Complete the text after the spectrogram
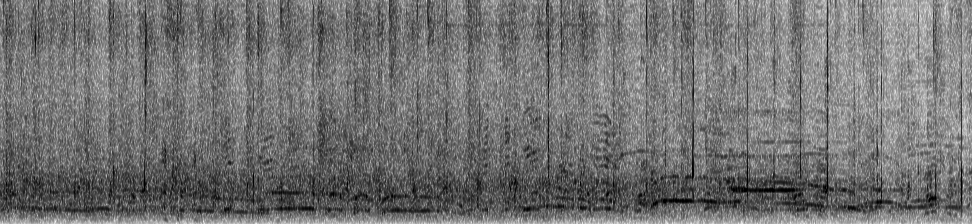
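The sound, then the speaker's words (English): An outdoor crowd of family and friends applauds steadily for about ten seconds as four newly minted astronauts, including Mr. Bezos, exit their capsule; dense clapping at a constant loudness, with excited voices and shouts mixed in throughout. “And the applause is both here and there as they begin to, there they are, exiting the capsule.”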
